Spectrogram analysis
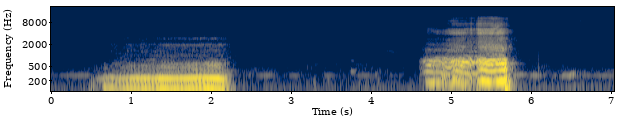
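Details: One-year-old girl mimicking a snoring boxer dog: two loud rumbling snore-like sounds in a quiet room, the dog's snoring mixed with her grunting imitation.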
